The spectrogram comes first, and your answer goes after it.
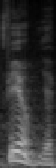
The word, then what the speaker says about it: film: 제가 잠깐 film이라고 읽는 이유를 혹시 아시는 분들은 알겠지만 LM이 겹치면 영어에서 L을 발음을 안 합니다. 그래서 이게 한글로 쓰면 안 되지만 필름이 되셔야 돼요. film.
